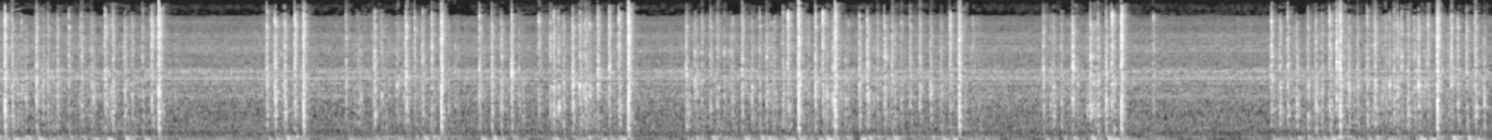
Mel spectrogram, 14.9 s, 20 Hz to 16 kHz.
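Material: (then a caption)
Plastic. Rapid bursts of short, clicky clacks come from fingertips of both hands typing on a full-size wired USB SHIPADOO K600 keyboard with a gray plastic case, cream, gray and orange plastic keycaps and a hollow body, resting on a desk mat. Each keystroke is a crisp, dry tap that dies out almost instantly. Flurries of typing alternate with brief pauses over a faint, steady low hum.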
